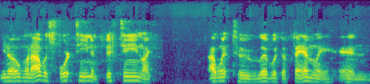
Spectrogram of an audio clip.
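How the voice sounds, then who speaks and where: With lively intonation, a man speaks at a moderate pace in a normal speaking voice of medium pitch. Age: 40s. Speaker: English tutor. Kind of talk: casual chat.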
